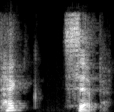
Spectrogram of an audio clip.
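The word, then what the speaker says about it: Pexip: and get CDW deeper in that customer it's pronounced Peck sip Peck see the Greek word that means to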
